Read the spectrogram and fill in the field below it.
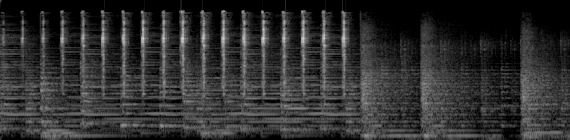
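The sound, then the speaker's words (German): A clock ticks in a quick, steady rhythm over bouncy background music, the ticking stopping about two-thirds of the way through while the music carries on. No one speaks. “Schon auf dem Weg, denn die Zeit tickt.”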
